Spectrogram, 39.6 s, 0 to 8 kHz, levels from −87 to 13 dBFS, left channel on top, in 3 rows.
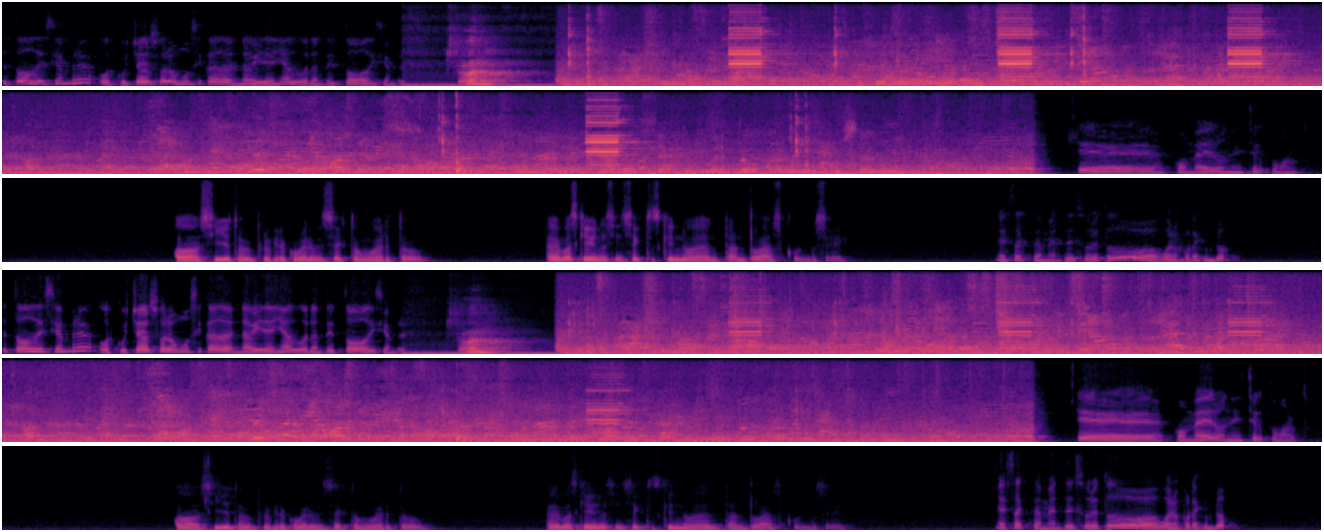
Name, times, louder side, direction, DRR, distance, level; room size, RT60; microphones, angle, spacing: voice 1, 0.0-4.1 11.6-12.7 23.9-26.1 36.3-38.6, right 2 dB, 55° right, 13 dB, 0.9 m, -37 dB
sound 1, 4.0-22.6, left 7 dB, 55° left, 2.7 m, -28 dB
sound 2, 5.5-23.5, right 1 dB, 30° right, 1.2 m, -27 dB
voice 2, 6.6-7.8 8.4-10.7 15.0-17.4 18.3-22.5 28.1-30.6 31.8-34.8, left 4 dB, 90° left, 11 dB, 0.8 m, -34 dB
21.0 x 10.0 x 3.5 m, 0.36 s
head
